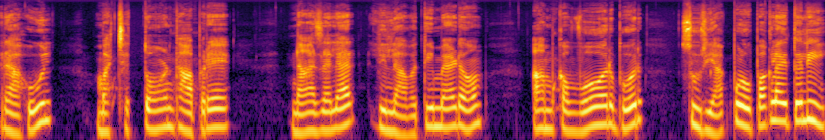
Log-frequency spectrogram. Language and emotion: Goan Konkani, fearful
